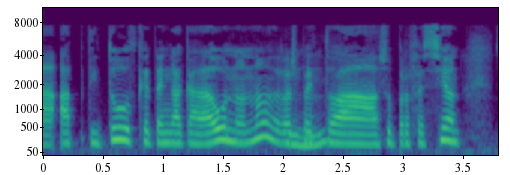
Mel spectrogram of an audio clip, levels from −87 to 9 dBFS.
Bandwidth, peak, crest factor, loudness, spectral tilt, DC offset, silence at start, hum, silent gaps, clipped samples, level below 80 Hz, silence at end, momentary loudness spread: 8 kHz; -10 dBFS; 16 dB; -24 LUFS; -6 dB/octave; under 0.1%; 0 s; none; none; under 0.1%; -62 dBFS; 0.1 s; 7 LU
